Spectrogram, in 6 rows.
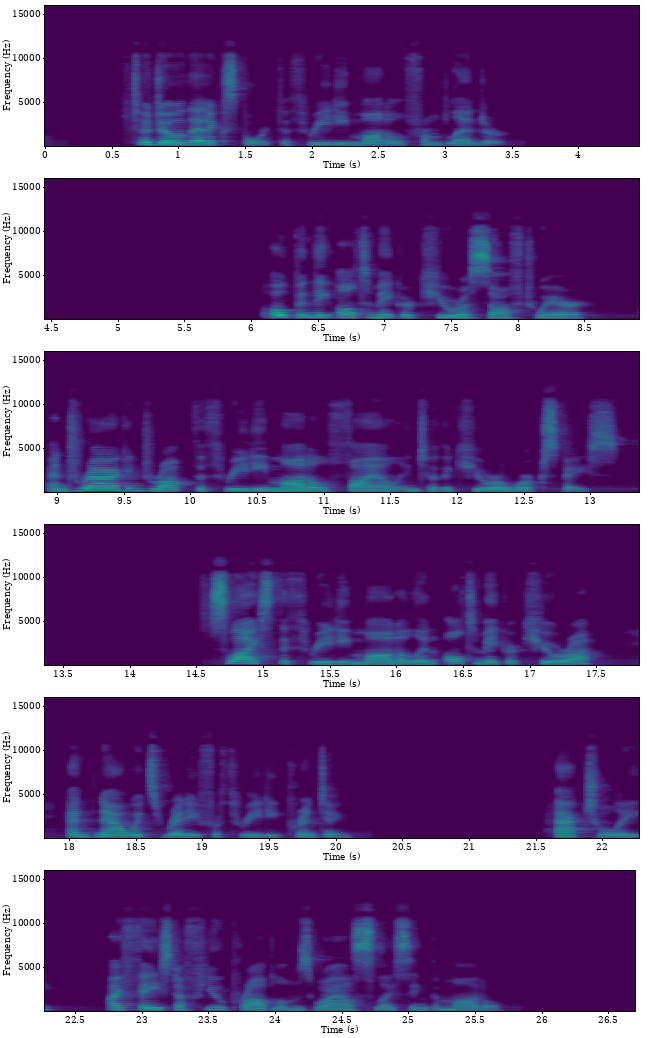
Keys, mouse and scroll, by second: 9.1-14.1 middle drag, 9.1-14.1 scroll down 1, 14.1-14.4 scroll down 5, 14.4 middle click, 14.9-15.8 scroll up 1, 15.8-20.7 scroll down 1, 20.7-21.3 scroll down 1, 22.8-24.3 scroll up 10, 24.3-26.7 drag.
